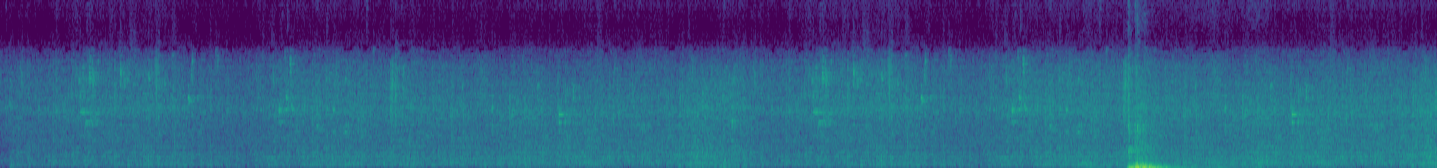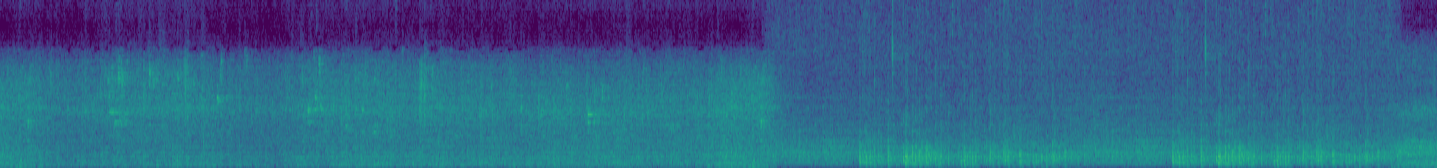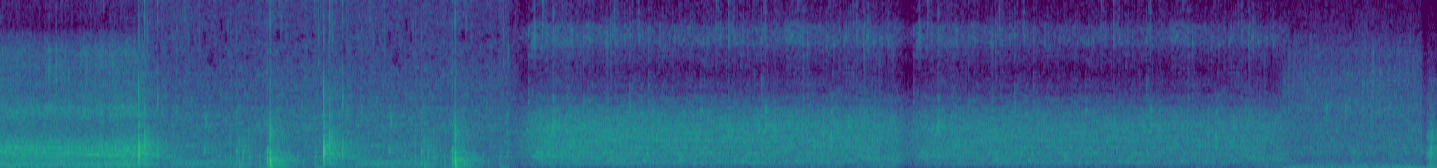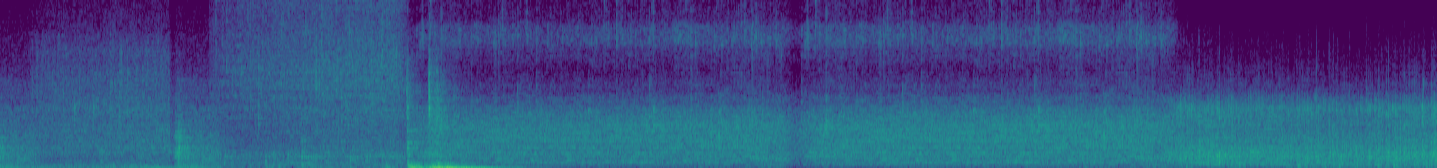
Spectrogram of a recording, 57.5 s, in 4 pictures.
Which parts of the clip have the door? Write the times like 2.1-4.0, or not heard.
10.8-12.7, 47.1-48.2.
